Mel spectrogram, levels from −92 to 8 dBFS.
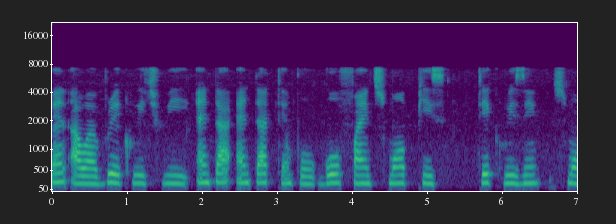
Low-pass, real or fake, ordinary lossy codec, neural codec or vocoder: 7.2 kHz; real; none; none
